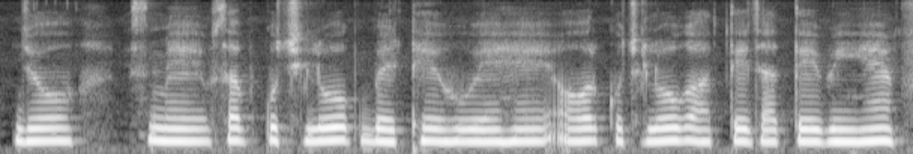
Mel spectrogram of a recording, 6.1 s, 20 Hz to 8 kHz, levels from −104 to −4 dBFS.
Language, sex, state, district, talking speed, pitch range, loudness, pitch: Hindi, female, Uttar Pradesh, Lalitpur, 150 wpm, 190-200 Hz, -13 LUFS, 195 Hz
